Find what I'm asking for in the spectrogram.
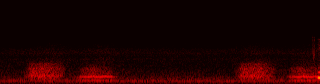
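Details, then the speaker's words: Simulated breathing on a mannequin with low-pitched, snoring musical tones on exhalation, less musical than a wheeze: rhonchi, pointing to secretions in larger airways. "has a little bit of musical tone, but not as much as a wheezing."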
